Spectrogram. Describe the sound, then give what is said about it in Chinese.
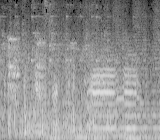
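A startled donkey carrying a traveler cries out after a sudden attack in a video game, giving agitated, harmonic braying calls in uneven bursts of moderate loudness. “这突如其来的攻击，使得这位路过的旅客骑的驴子备受惊吓，惊慌乱窜”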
